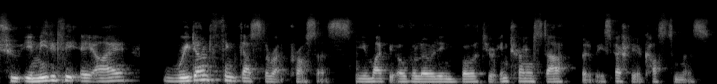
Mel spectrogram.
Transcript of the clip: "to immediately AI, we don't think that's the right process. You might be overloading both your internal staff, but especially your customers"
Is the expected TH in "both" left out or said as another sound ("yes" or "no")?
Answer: no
